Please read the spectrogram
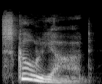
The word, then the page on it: schoolyard: British English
